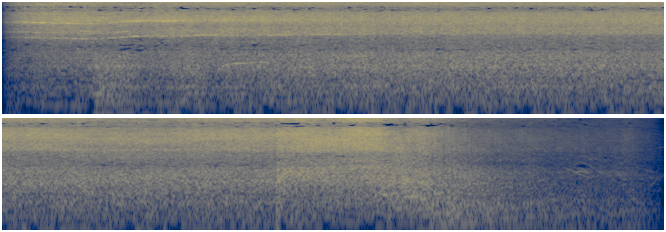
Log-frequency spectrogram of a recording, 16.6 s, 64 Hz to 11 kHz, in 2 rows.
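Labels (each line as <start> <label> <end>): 0.0 An engine sounds almost like white noise. 16.6
1.0 An engine boosts rapidly. 2.8
11.7 An engine boosts rapidly. 14.7
14.8 A muffled crowd can be heard in the background. 16.6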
